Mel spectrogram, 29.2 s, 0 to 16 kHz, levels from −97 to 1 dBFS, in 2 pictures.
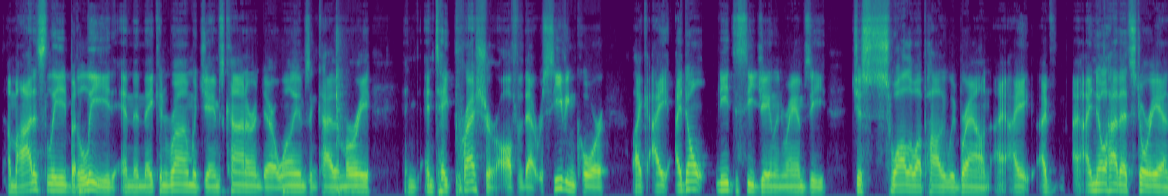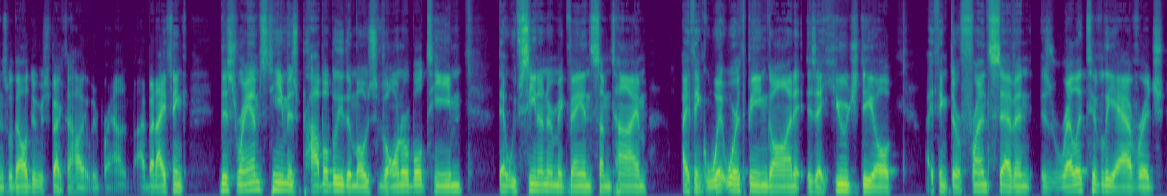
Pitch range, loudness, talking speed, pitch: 100-115 Hz, -21 LUFS, 195 wpm, 110 Hz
